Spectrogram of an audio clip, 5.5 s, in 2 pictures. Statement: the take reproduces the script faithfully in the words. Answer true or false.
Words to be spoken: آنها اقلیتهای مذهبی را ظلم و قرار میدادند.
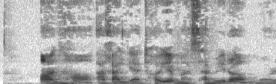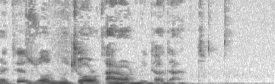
false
